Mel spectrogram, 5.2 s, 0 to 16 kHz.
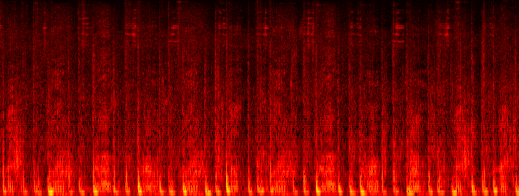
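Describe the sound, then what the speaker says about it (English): Horse hooves clip-clop in a steady, brisk rhythm in Red Dead Redemption 2, close and clear throughout, with a faint whinny in the mix. "That's one nice looking horse you got there."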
